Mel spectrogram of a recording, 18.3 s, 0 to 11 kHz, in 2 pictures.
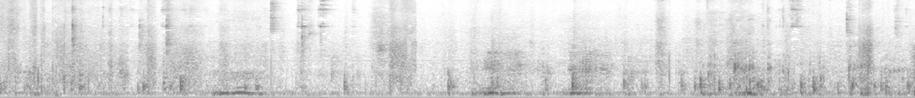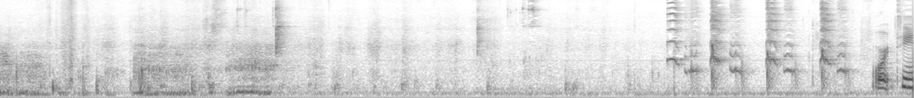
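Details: Marvel, a 14-week-old puppy, playing indoors: rough panting and low grumbling growls in uneven bursts, scattered clicks and rustling of handled objects, a few sharp squeaky notes near the end, with brief human talk.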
